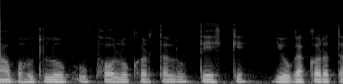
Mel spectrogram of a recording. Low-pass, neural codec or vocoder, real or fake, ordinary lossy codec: 7.2 kHz; none; real; none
